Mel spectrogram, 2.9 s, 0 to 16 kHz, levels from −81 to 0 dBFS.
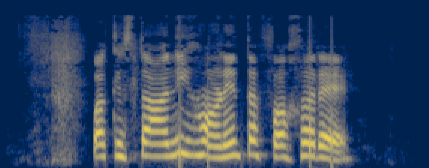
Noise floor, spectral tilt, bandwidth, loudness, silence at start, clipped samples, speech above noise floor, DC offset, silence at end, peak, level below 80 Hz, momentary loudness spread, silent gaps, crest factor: -37 dBFS; -4.5 dB/octave; 11.5 kHz; -14 LUFS; 0.35 s; under 0.1%; 24 dB; under 0.1%; 0.55 s; -2 dBFS; -52 dBFS; 8 LU; none; 14 dB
